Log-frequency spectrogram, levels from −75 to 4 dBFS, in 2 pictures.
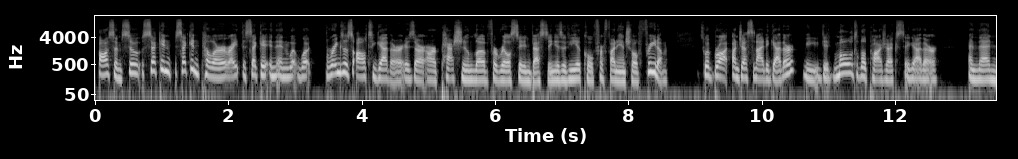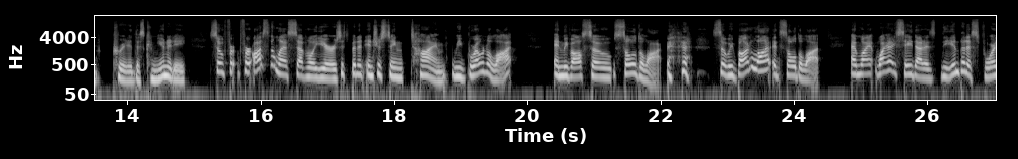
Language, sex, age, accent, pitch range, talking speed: English, female, 40-59, American, 175-245 Hz, 205 wpm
